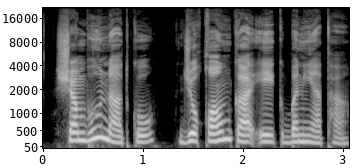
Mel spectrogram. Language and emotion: Urdu, neutral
